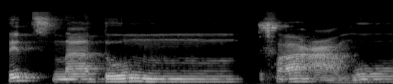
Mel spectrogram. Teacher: Domah tanwin bertemu dengan huruf fa, bacaan ikhfa, dibaca samar-samar. Mim domah wawu sukun mat tobi'i panjang 2 harokat.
